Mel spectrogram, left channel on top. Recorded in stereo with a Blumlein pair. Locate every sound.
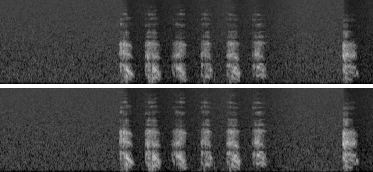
1.2 s a dog barking: 5° right; by 3.7 s 10° right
